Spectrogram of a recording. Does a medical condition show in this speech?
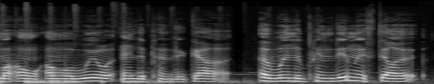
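Yes: cerebral palsy; congenital, tight muscles, affects walking and hands, takes medication, physical therapy for hands; medication taken this morning; affects speaking, would be very hard to understand without medication.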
